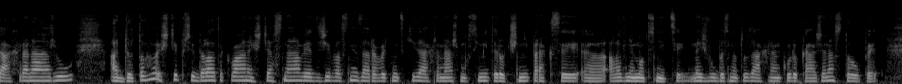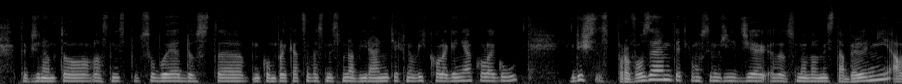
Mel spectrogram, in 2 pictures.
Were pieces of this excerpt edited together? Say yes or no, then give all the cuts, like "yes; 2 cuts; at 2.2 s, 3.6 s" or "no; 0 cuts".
no; 0 cuts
